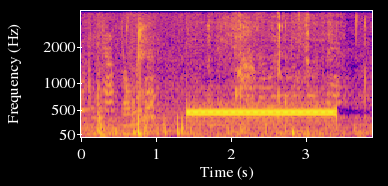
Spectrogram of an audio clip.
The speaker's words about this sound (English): Using the dial pad, please enter the...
